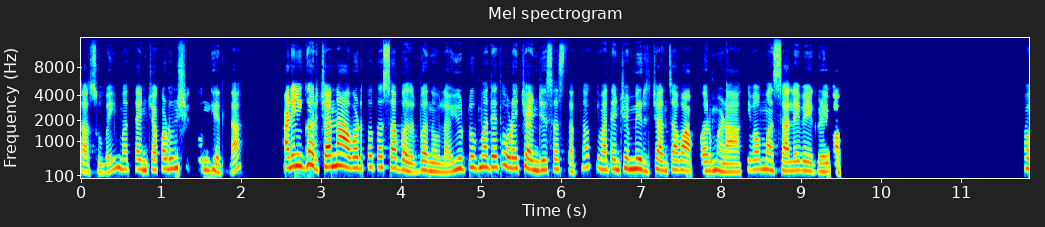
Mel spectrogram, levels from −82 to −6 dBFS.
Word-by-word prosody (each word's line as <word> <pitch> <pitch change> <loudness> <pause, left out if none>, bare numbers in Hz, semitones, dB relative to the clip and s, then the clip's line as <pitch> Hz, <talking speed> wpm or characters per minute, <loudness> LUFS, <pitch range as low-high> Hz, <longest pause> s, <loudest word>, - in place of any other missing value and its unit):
सासूबाई. 165 +1 -5
मग 250 -4 -3
त्यांच्याकडून 225 +2 -1
शिकून 215 -5 -8
घेतला 170 +5 -3 0.6
आणि 280 +4 +6
घरच्यांना 280 0 +5
आवडतो 250 +1 +2
तसा 255 -1 +1
ब 215 -3 -1 0.2
बनवला 175 -5 -1
Youtubeमध्ये 260 +5 0
थोडे 250 -5 +2
चेंजेस 210 -3 +1
असतात 220 -6 -5
ना 255 - -5
किंवा 220 -4 -2
त्यांचे 225 +2 -1
मिरच्यांचा 210 -2 +1
वापर 190 -1 +1
म्हणा 170 -4 0
किंवा 215 +1 -2
मसाले 195 -1 +1
वेगळे 175 -3 -3
वाप 160 - 0 2.3
हो, - - +1
215 Hz, 130 wpm, -22 LUFS, 190-245 Hz, 2.3 s, आणि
